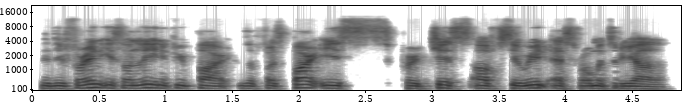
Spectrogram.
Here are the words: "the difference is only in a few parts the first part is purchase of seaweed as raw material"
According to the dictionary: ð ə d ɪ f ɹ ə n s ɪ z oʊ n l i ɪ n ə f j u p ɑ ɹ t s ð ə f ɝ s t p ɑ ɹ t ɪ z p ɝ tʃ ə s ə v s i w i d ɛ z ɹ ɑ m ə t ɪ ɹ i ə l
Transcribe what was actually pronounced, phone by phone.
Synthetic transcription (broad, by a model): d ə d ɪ f ɹ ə n ɪ s oʊ n l i ɪ n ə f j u p ɑ ɹ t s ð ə f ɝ s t p ɑ ɹ t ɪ s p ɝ tʃ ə s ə f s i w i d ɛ s ɹ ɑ m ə t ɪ ɹ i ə l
